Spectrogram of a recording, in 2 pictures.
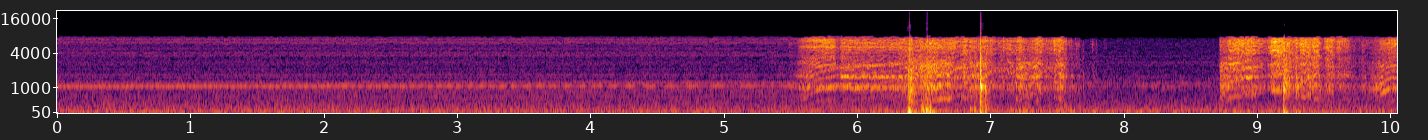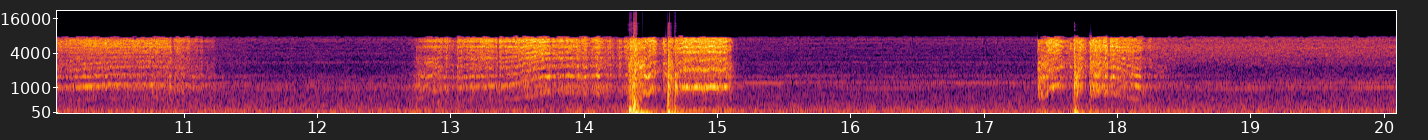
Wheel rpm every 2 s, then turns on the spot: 0, 0, 60, 90, 100, 30, 150, 90, 70, 0.
none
